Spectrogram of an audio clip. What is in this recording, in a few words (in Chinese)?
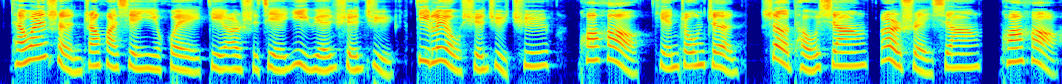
前言 國語; 彰化縣; 縣議員; 第六選舉區; 有聲公報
